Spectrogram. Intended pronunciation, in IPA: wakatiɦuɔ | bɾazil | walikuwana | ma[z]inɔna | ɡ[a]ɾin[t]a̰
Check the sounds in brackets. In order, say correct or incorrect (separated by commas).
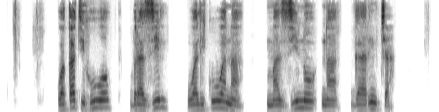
correct, correct, incorrect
